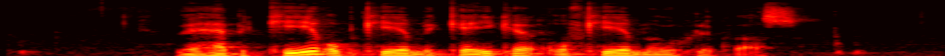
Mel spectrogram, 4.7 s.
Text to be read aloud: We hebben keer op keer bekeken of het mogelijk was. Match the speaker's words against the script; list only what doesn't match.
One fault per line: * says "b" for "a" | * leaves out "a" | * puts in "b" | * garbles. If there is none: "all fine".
* says "keer" for "het"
